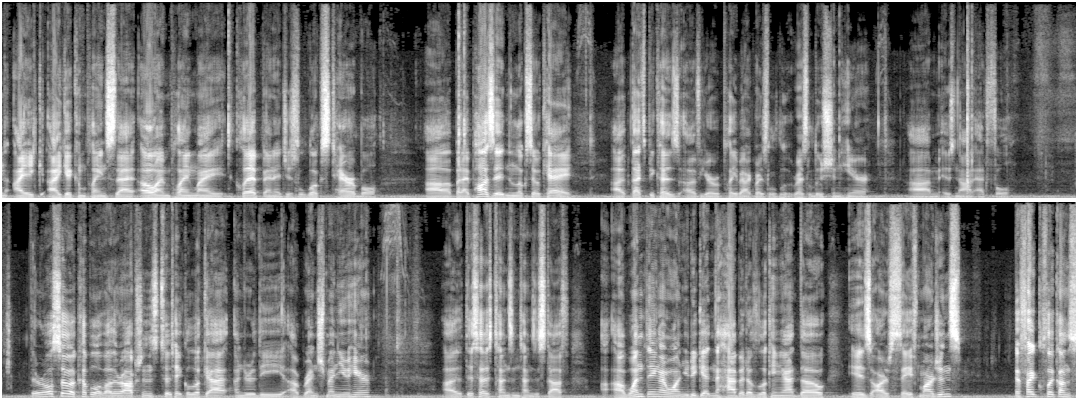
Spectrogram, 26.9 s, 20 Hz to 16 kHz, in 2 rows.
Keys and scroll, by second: 2.8 space, 5.8 space.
